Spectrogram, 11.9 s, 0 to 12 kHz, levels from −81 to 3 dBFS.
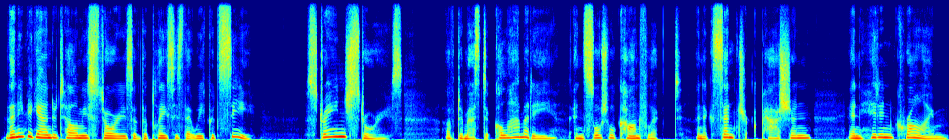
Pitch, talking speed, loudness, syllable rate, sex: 210 Hz, 135 wpm, -18 LUFS, 4.6 syllables/s, female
